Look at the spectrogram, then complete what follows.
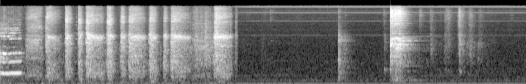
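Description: A quick, irregular run of scraping and rubbing noises for about four and a half seconds. Then a quieter stretch with a few clanks of metal pots and lids, the loudest about eight seconds in.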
